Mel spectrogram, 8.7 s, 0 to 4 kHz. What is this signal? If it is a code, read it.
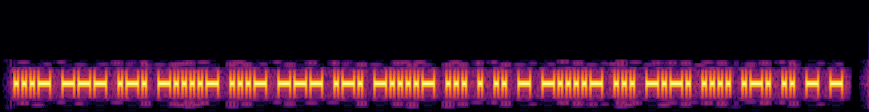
Morse code, heard as a keyed tone, about 29 wpm, 600 Hz. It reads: VOR-VOR-SEIT-SCHRITT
